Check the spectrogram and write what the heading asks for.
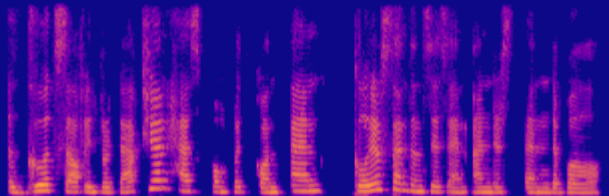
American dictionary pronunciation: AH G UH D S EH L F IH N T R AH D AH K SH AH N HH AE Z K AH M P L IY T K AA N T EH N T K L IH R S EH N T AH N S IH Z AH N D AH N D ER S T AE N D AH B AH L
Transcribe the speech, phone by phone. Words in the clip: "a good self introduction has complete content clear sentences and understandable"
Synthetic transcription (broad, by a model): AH G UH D S EH L F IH N T R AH D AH K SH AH N HH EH S K AH M P L IY T K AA N T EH N K L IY R S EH N T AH N S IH S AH N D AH N D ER S T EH N D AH B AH L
